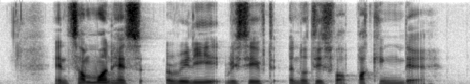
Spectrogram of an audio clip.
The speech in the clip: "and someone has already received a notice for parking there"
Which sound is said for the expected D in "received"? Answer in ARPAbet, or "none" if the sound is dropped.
D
